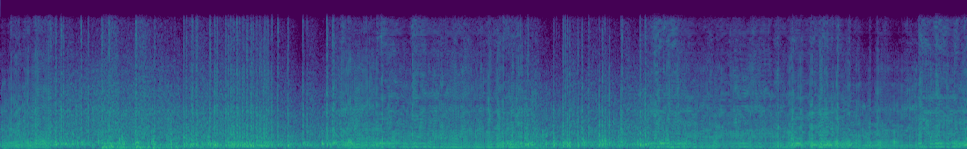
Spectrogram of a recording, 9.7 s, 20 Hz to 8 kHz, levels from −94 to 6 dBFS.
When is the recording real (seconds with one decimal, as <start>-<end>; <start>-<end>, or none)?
0.5-3.4; 5.2-6.5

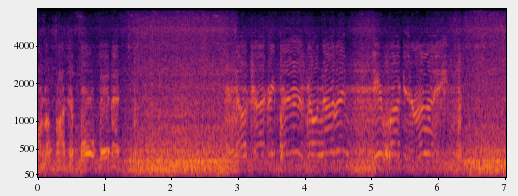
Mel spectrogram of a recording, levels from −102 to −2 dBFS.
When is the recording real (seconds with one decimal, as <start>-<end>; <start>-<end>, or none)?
0.6-7.0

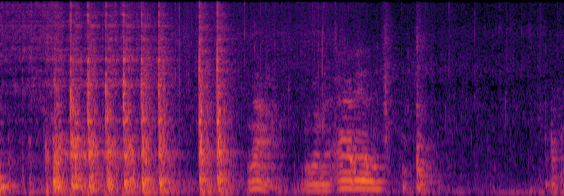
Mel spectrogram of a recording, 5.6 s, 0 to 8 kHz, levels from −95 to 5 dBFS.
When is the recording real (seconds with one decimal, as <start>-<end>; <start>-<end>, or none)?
1.4-5.6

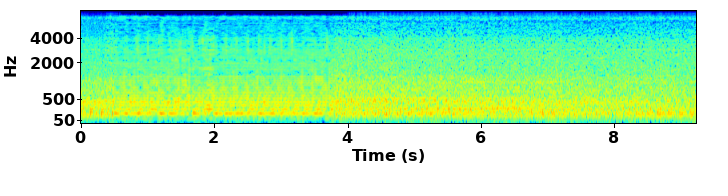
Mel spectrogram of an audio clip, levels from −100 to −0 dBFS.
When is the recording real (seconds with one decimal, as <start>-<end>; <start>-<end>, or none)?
0.0-0.5; 3.8-9.2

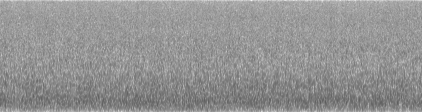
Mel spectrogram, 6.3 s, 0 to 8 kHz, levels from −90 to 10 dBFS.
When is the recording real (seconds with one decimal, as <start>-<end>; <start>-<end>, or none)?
0.0-6.3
